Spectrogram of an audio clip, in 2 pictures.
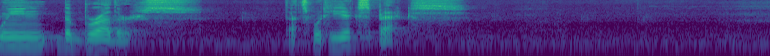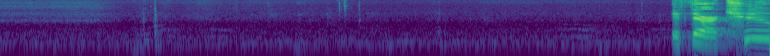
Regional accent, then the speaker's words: Paris, Ohio, United States; I grew up in Paris, Ohio

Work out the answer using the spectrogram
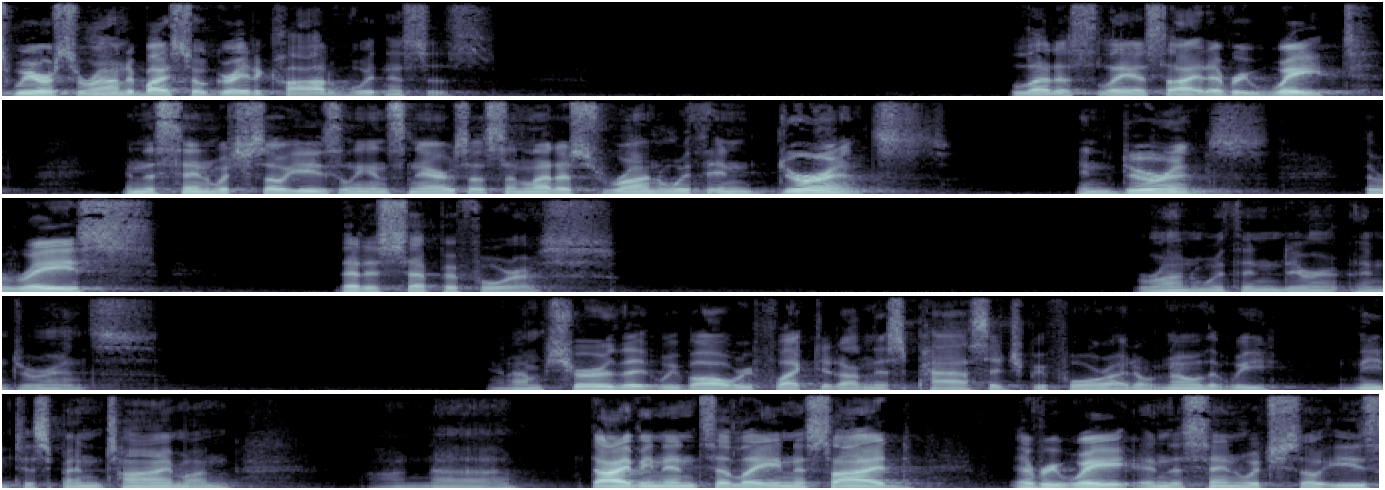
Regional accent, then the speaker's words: Baltimore, Maryland, United States; moved away as an adult; also born or lived in Winnipeg, Canada / northern Minnesota; I grew up here in Baltimore, the Baltimore area

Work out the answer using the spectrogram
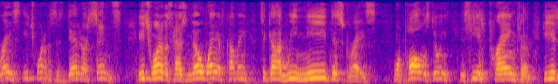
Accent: New Jersey, United States; moved away; growing up in New Jersey

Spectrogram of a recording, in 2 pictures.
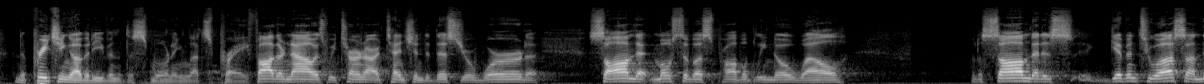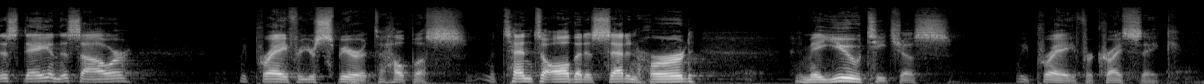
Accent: New York, United States; I'm from New York

